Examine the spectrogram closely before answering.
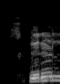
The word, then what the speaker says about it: Sqrrl: Take a look at their website, and remember, Squirrel is spelled Sqrrl.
